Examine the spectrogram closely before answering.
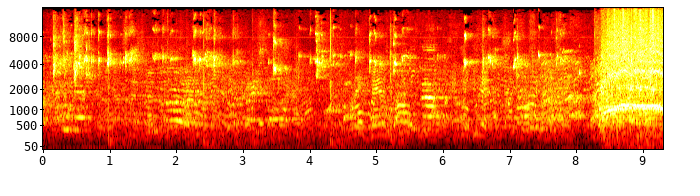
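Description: A crowd murmurs and calls out in an echoing gym.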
